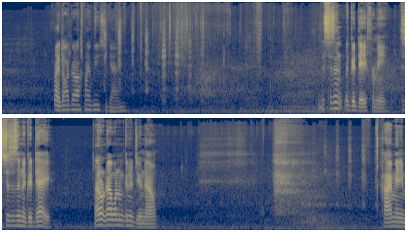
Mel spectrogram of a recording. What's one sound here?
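A young man talks close up, in short bursts.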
